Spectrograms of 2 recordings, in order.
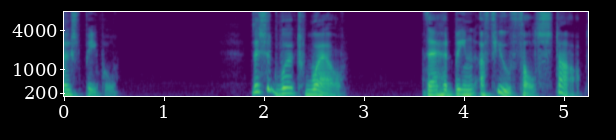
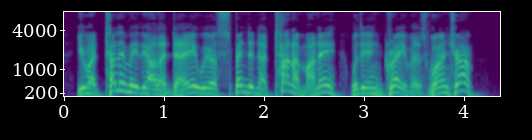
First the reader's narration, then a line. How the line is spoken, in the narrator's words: he barked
